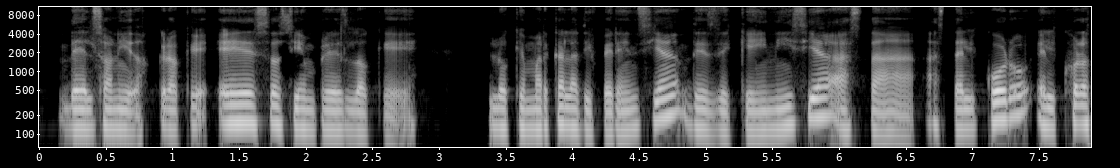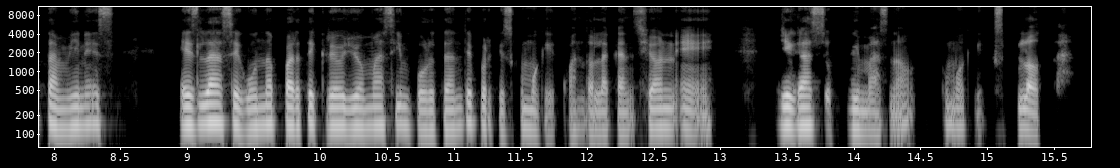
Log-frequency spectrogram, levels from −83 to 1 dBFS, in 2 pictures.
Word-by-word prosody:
del 125 -1 +3
sonido; 125 -2 0
creo 120 -1 0
que 140 - -3
eso 150 0 +4
siempre 125 -3 0
es 115 - 0
lo 115 -3 -1
que - - -7 0.5
lo 130 -1 +1
que 130 - -2
marca 125 +3 +1
la 130 - +3
diferencia 120 - 0
desde 120 - -2
que 115 +2 -5
inicia 140 +11 +2
hasta 115 -4 -2
hasta 135 -4 -3
el 125 0 -1
coro. 185 +8 +5
El 130 -2 +1
coro 145 -1 +2
también 140 -1 0
es 145 0 -4 0.5
es 140 0 +4
la 150 0 +7
segunda 140 -1 +1
parte, 140 0 +2
creo 135 0 +2
yo, 130 0 +2
más 135 +2 -2
importante 125 +1 -2
porque 135 -4 -5
es 115 - -5
como 120 -1 -4
que - - -12
cuando 115 -1 -8
la 115 - -2
canción, 125 +3 -2
eh, 120 -3 -3 0.5
llega 135 0 +4
a - - +3
su 135 - -4
clímax, 120 -3 -4
¿no? - - -6
Como - - -7
que - - -22
explota. - - -3
130 Hz, 185 wpm, -23 LUFS, 120-140 Hz, 0.5 s, la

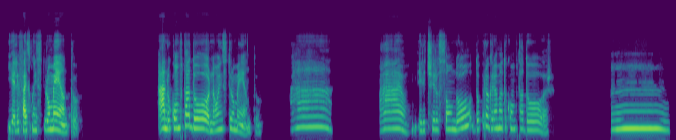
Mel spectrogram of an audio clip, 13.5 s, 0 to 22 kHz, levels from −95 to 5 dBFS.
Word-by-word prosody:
E 240 - -5
ele 195 +1 0
faz 195 -2 +5
com - - -5
instrumento? 215 -4 +2 1.6
Ah, 250 - +8
no 235 -1 +2
computador 255 -4 +3
não 195 +2 -3
instrumento. 220 -8 -6 0.6
Ah, 285 +1 -5 1.0
ah, 240 -2 -3 0.2
ele 200 0 -8
tira 230 +2 -4
o - - -12
som 230 0 -4
do 265 +9 -1
do 230 -5 -10
programa 255 -4 -3
do 265 - -12
computador. 215 - -6 1.3
Hum. 250 0 +2
240 Hz, 100 wpm, -24 LUFS, 215-255 Hz, 1.6 s, Ah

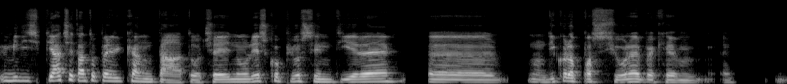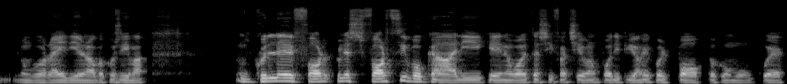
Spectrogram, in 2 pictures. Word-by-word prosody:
mi 170 0 -2
dispiace 175 +4 +2
tanto 170 +2 +2
per 165 -2 +3
il 150 -1 -1
cantato. 100 -9 0
Cioè, 115 +3 +3
non 120 0 +1
riesco 150 +4 0
più 135 +2 -7
a - - +4
sentire, 125 +2 +2 0.2
uhm, 110 -2 0 0.2
non 110 -3 -8
dico 125 +4 -2
la 145 -1 +6
passione 120 0 +1
perché, 105 -1 -2
mhmm, 95 -2 -9
ehm, 100 0 -15 0.7
non 100 -2 -11
vorrei 95 +1 -2
dire 95 0 -2
roba 95 -1 -2
così, 100 -2 -6
ma, 90 -1 -4 0.9
mhmm, 125 -3 -5
quelle 150 +3 +5
for 130 -3 +2
quelle 150 0 0
sforzi 140 +2 +2
vocali 100 - 0
che 100 - -1
una 100 -1 -4
volta 95 0 -1
si 110 -1 -7
faceva 100 0 -4
un 100 - -8
po' 100 - -2
di 100 - -6
più, 100 0 -5
anche 105 +1 -5
col 95 - -4
pop, 90 +1 -2
comunque. 90 0 -7
110 Hz, 170 wpm, -24 LUFS, 100-135 Hz, 0.9 s, la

